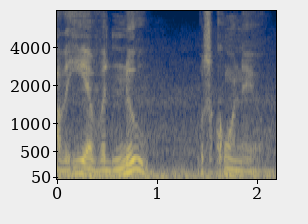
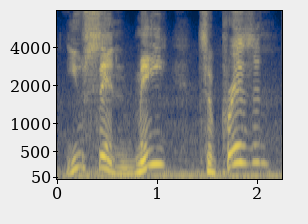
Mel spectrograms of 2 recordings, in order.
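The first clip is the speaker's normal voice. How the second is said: much higher, slower outraged question; incredulous accusation; 14 semitones higher, 5 dB louder, slower than usual. Retold or imitated. Husband to wife, slow, high outraged question. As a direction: hurl it back in disbelief.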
